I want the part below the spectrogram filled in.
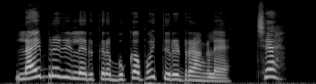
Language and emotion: Tamil, disgusted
